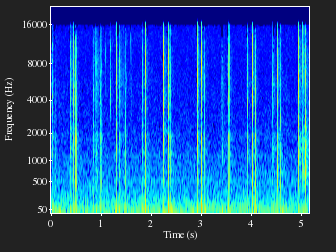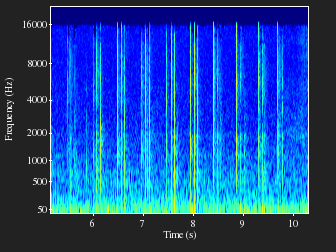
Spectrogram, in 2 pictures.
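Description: Fingernails tapping on the white plastic case of a Banila Co cushion compact held close to the microphone: an uneven run of sharp clicks, about three a second.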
